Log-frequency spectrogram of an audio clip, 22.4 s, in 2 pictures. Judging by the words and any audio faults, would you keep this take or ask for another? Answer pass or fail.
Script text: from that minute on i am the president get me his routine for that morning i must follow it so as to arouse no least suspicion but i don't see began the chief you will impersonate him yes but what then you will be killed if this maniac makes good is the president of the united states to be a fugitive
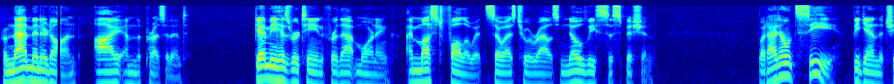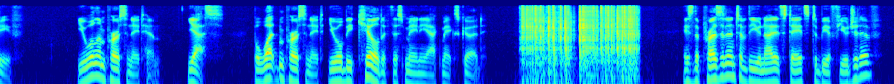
fail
